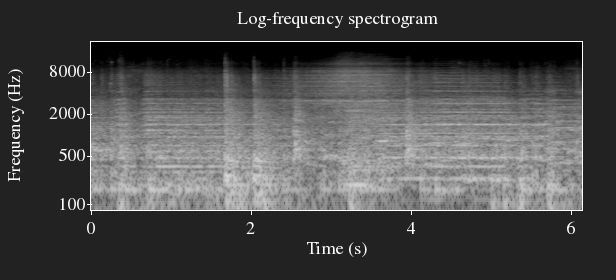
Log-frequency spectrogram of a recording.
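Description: High school marching band playing: held brass chords over percussion, with sharp drum and timpani strikes about two seconds in.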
